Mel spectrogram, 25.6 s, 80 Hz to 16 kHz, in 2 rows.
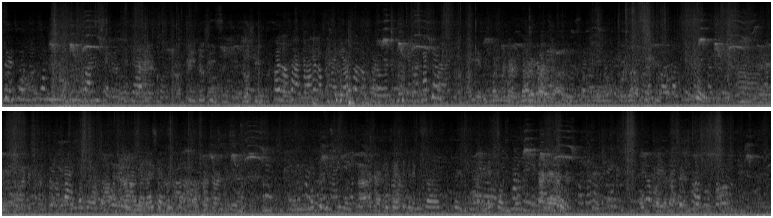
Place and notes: Cra., Medellín, Antioquia, Colombia - Kiosco Comunicación Universidad de Medellín
Conversaciones en el kiosco de comunicación en un día soleado.
Sonido tónico: Personas conversando y pájaros cantando.
Señal sonora: Botella de vidrio, puerta de microondas.
Se grabó con una zoom H6, con micrófono XY.
Tatiana Flórez Ríos - Tatiana Martínez Ospino - Vanessa Zapata Zapata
